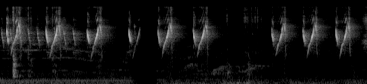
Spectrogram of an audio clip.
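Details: Lively ciblek, or bar-winged prinia, song used as a lure so caged birds start singing: loud, sharp, upward-flicking high notes in quick groups of two or three, with a brief gap in the middle.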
